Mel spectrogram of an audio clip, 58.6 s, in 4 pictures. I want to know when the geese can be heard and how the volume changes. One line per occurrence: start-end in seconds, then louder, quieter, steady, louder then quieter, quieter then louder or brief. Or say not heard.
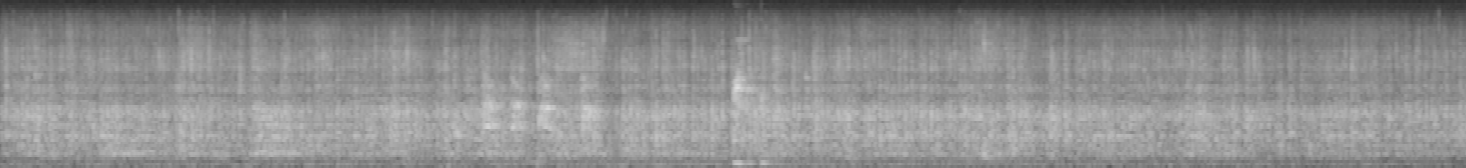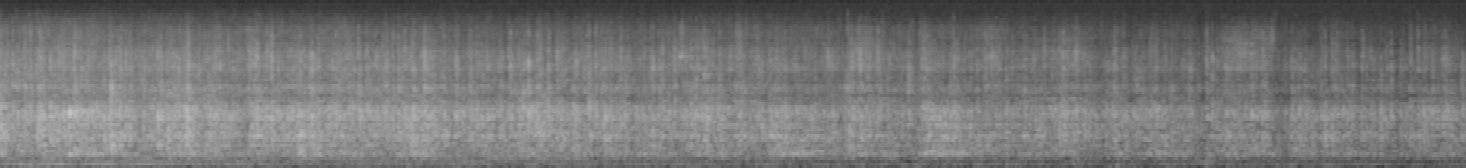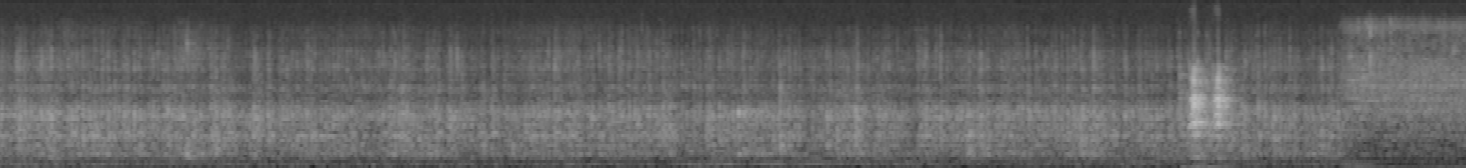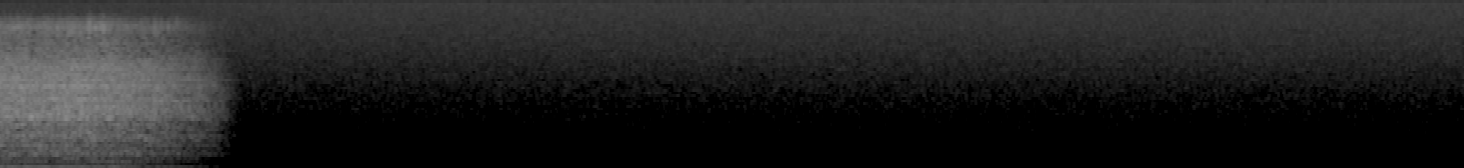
not heard.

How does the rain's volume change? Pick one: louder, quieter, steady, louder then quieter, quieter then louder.
quieter.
